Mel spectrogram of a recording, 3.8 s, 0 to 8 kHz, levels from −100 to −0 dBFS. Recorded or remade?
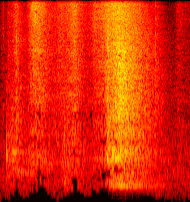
recorded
